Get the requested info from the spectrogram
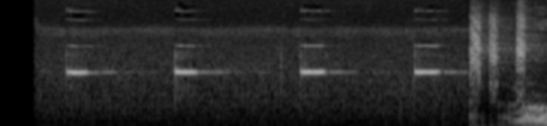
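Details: Wahlberg's epauletted fruit bat calling in Kruger National Park: four evenly spaced ringing, bell-like pings about a second apart, followed by a brief burst of rustling noise at the end.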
